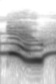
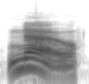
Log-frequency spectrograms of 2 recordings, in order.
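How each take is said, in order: First: Very high, loud little shriek of "No?"; a scream in miniature; screamlet. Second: Said in the usual way. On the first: A narrator's reading. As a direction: squeal it in shocked disbelief. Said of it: "making it into a screamlet".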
